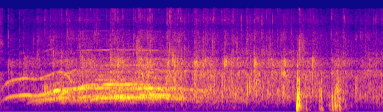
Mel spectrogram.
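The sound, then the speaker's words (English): An audience applauds on request, steadily, mixed with a few whoops and cheers in the first half, then the clapping thins out with a couple of sharper individual claps near the end. “Let me get a clap.”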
